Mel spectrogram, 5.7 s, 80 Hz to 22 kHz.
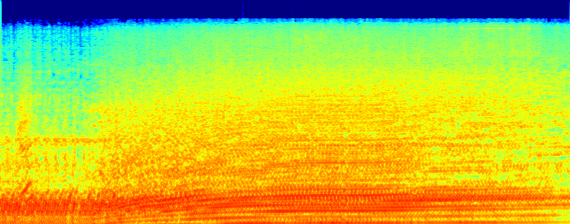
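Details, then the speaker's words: Carburetted turbo B6D engine, first run after finishing the build, exhaust manifold hot: a steady engine note that swells and settles, firing evenly with no knock or miss, turbo heard still spinning; normal running. "Oh, she's still spinning. I can hear it. Still going."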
